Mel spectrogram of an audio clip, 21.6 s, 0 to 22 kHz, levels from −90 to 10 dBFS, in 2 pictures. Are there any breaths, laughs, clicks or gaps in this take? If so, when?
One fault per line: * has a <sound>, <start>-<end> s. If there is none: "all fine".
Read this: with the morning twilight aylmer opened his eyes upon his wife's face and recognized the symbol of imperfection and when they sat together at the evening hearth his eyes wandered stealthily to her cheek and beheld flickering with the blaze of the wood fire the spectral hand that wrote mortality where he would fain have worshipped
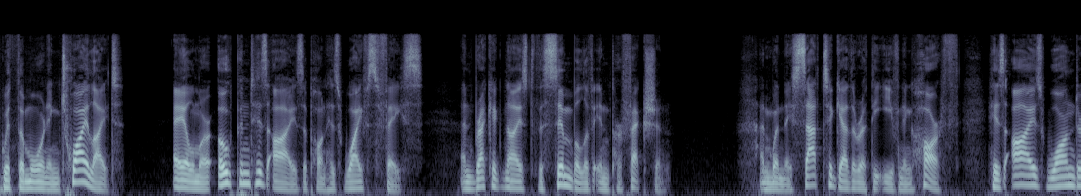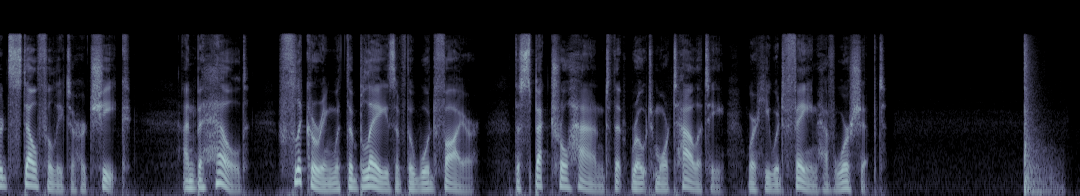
* has a thud, 21.0-21.5 s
